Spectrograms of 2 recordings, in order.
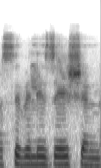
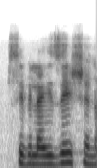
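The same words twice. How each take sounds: First: "civilization" with the third syllable said as short "li"; "civilization" with a short i sound before the "za"; short-i variant. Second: "civilization" with the third syllable said like "lie"; "civilization" with an eye sound before the "za"; long-i variant. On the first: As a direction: say "civilization" as si-vi-li-ZAY-shun. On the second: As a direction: say "civilization" as si-vi-LIE-ZAY-shun. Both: Shown as a demonstration. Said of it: "has various pronunciations".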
